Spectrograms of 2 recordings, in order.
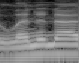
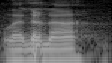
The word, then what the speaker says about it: Lenina: Well, yeah, Lenin is how they said it in the audiobook. But that was just wrong. And I mean, everything I they was say. pronouncing it like it was Lenin. Yeah, Lenina, Because that's how it's spelled.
